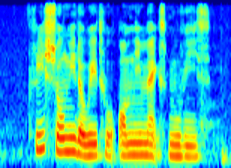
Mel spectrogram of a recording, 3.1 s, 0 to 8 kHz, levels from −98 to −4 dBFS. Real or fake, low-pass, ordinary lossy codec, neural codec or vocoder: fake; 7.2 kHz; none; codec, 16 kHz, 4 kbps, FunCodec, trained on Chinese and English, 50 frames a second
